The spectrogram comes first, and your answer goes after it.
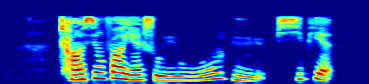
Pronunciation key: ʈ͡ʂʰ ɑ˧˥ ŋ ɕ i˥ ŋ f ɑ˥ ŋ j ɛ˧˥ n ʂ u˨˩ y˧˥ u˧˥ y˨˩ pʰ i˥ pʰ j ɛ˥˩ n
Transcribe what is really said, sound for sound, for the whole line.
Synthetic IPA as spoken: ʈ͡ʂʰ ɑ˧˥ ŋ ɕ i˥ ŋ f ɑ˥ ŋ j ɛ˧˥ n ʂ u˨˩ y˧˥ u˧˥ y˨˩ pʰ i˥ pʰ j ɛ˥˩ n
